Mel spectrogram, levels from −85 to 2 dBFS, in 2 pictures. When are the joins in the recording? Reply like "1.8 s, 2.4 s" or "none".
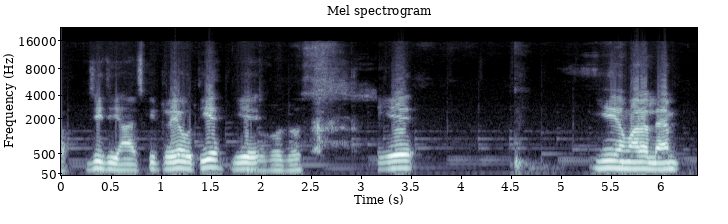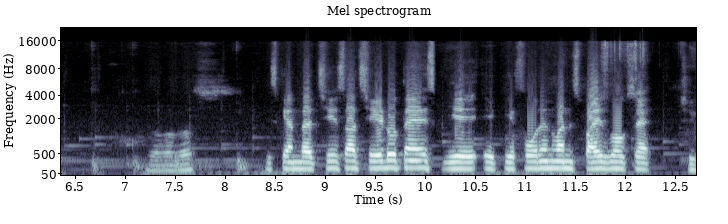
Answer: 3.2 s, 10.1 s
